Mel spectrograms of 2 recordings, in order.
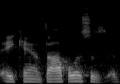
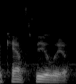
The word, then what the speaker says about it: Acanthophyllia: The Acanthopoulos I'm not sure if I'm pronouncing that correctly. Acanthophyllia. Yeah, Acanthophyllia. Yeah.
